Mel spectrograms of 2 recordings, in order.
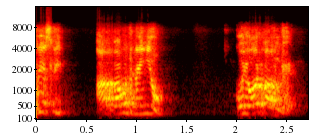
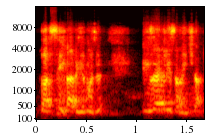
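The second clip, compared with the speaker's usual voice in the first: normal talking voice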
